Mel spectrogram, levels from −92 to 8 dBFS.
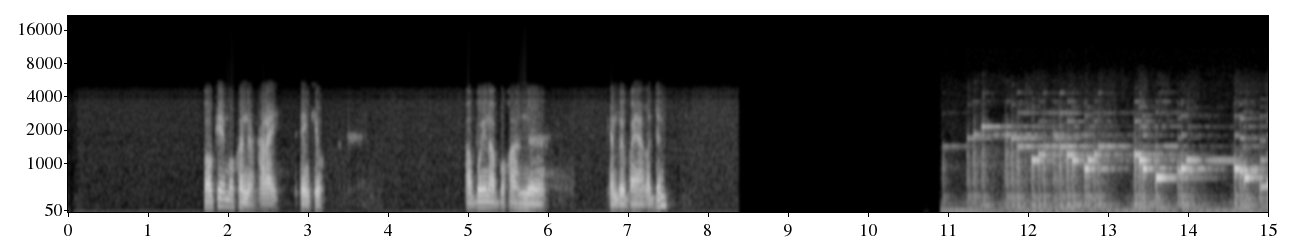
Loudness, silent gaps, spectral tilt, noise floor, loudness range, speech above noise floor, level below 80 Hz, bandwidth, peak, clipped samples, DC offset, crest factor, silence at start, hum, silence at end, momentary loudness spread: -20 LUFS; 8.38-10.61 s; -8.5 dB/octave; -61 dBFS; 10 LU; 43 dB; -50 dBFS; 5.4 kHz; -2 dBFS; under 0.1%; under 0.1%; 22 dB; 1.7 s; none; 0 s; 13 LU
